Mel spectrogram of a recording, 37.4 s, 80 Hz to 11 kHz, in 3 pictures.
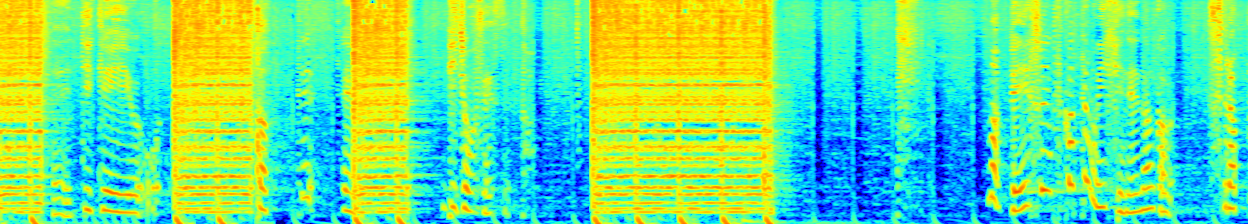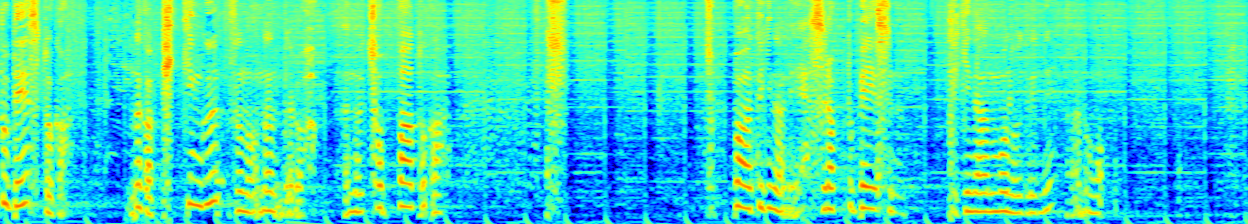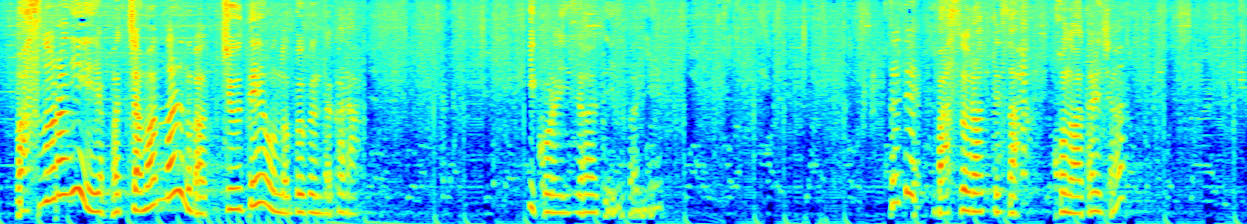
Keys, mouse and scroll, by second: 0.0 click, 0.2 space, 0.8 click, 1.5 space, 2.3 space, 2.6 click, 3.3 space, 3.9 space, 5.5 click, 5.7 space, 7.5 space, 8.4 click, 32.1 click, 32.9 click.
